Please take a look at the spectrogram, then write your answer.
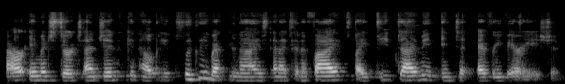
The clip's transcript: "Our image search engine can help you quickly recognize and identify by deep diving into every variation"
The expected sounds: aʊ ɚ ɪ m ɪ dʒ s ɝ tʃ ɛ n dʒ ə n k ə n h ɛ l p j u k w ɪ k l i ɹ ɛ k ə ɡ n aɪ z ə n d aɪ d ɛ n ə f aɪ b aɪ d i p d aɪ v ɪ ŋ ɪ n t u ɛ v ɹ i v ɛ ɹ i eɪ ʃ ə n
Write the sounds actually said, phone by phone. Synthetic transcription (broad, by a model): aʊ ɚ ɪ m ɪ dʒ s ɝ tʃ ɛ n dʒ ə n k ə n h ɛ l p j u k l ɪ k l i ɹ ɛ k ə ɡ n aɪ z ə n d aɪ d ɛ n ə f aɪ b aɪ d i p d aɪ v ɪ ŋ ɪ n t u ɛ v ɹ i v ɛ ɹ i eɪ ʃ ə n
